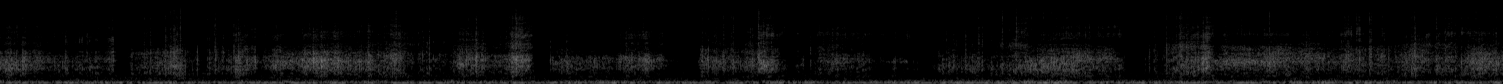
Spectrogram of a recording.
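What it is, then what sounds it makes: Painted canvas scratched with fingernails. Long nails scratch across the surface of a painted stretched canvas, making a steady, dry scraping rasp centered in the mid-range with a brighter hiss on top. Short gaps break up the strokes, and a low, constant rumble sits underneath throughout.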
